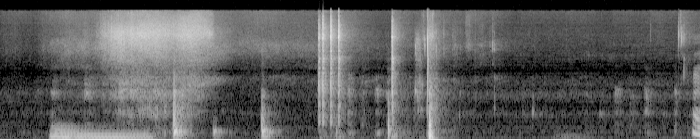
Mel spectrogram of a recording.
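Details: Two Siberian Huskies, Otus and Chinook, chattering to each other indoors, recorded on a hidden camera: a drawn-out, harmonic, wavering moan for about one and a half seconds, followed by short sharp clicks and knocks.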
